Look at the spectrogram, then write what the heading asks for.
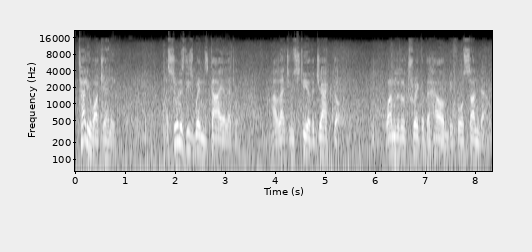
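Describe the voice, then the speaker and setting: A man playing a gentle, regretful sea captain and father with a measured, hesitant manner in a video game cutscene. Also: mid-range voice, lively intonation, lightly acted. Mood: gently indulgent. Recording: noisy wind and waves on ship.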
